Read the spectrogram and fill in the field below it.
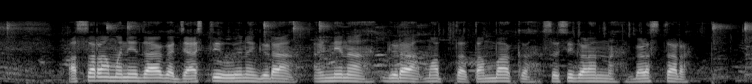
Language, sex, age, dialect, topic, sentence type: Kannada, male, 41-45, Northeastern, agriculture, statement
